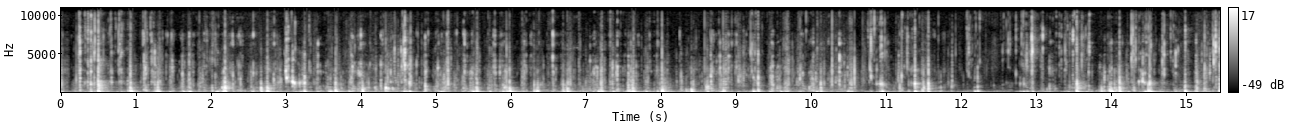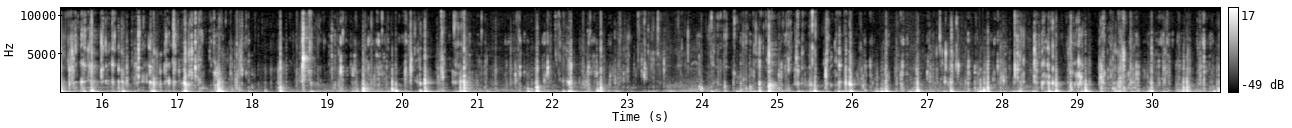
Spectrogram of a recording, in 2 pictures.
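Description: Close-miked chewing of raw abalone slices: a steady run of wet, crunchy mouth sounds with short clicks, broken by two brief lulls.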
